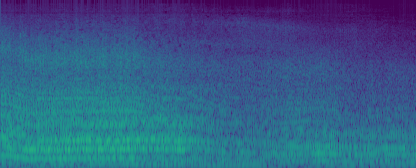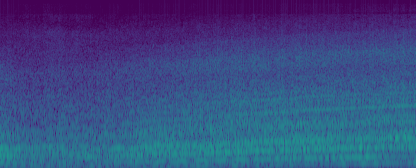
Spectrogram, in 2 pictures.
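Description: Race car engines roar and rise in pitch as the pack accelerates at the green flag on the short track at Lanier Raceplex, one loud car sweeping past up close before the drone settles to a steady, slightly more distant whine.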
